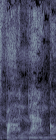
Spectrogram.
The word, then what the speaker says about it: Fandango: Yeah, I was ready to say you didn't say his name right. It's Fandango. Yes. Don, Don. You got to make sure you get the Don Don in that thing.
